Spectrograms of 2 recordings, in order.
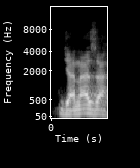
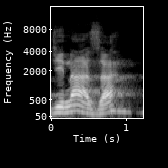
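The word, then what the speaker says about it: جنازة: Fathi Ismun Lil mayitfi kalau bacanya jenazah itu namanya adalah nama mayit yang ada di dalam keranda jenazah kalau pakai ja fathah ja nya di fathakan kalau pakai kasroh berarti zinazah ya zinazah kalau kita kan enggak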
